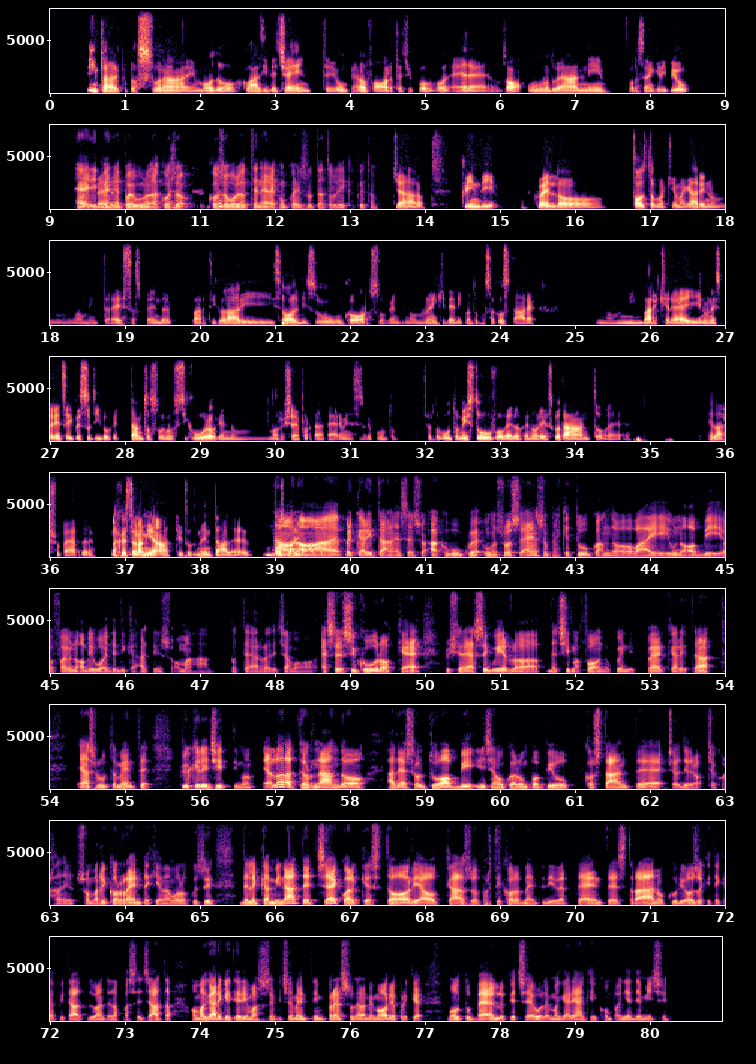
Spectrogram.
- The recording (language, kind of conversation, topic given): Italian, podcast, Com'è nata la tua passione per questo hobby?
- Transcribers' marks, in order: chuckle; other background noise; tapping; in English: "attitude"; "cioè" said as "ceh"; "cioè" said as "ceh"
